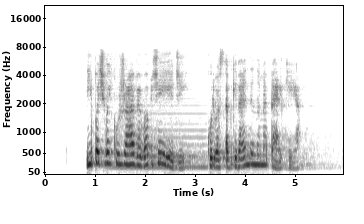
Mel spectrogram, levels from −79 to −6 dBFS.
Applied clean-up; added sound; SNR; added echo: none; Bowed string instrument; 19 dB; reverberation time 1.0 s.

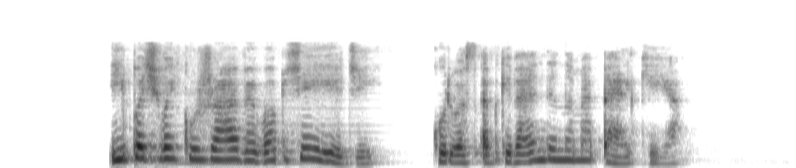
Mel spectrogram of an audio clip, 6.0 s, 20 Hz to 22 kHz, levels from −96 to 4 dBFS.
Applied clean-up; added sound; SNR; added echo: neural mask model DeepFilterNet 3.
